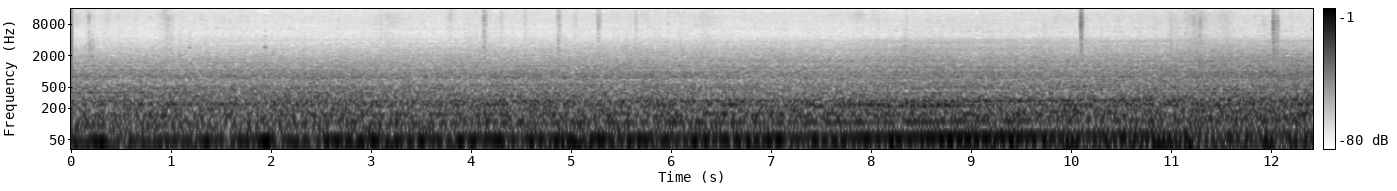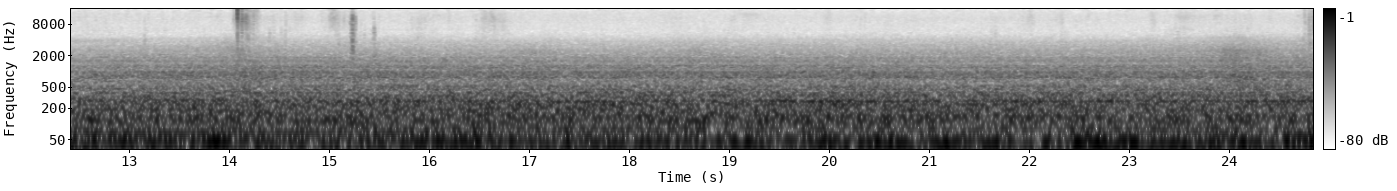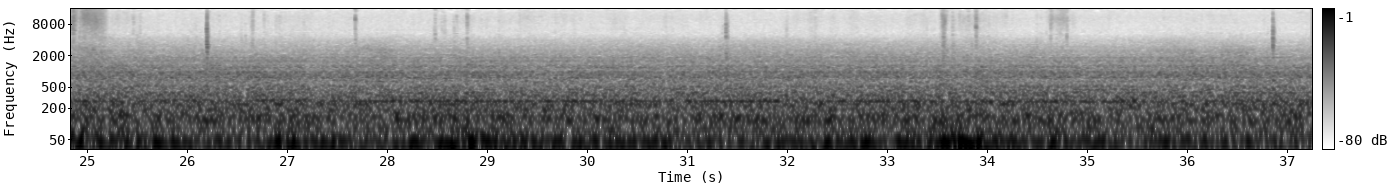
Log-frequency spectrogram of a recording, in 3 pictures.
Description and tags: Driving in car
Audio of driving (at around 40mph), taken from inside car.
automobile, car, drive, driving, vehicle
